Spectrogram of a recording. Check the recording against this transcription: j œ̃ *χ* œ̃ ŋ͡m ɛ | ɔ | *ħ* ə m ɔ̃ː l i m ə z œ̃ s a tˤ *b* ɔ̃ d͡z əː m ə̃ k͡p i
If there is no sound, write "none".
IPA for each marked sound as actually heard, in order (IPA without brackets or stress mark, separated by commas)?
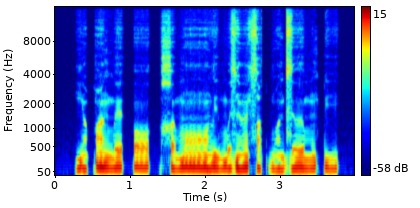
q, χ, b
